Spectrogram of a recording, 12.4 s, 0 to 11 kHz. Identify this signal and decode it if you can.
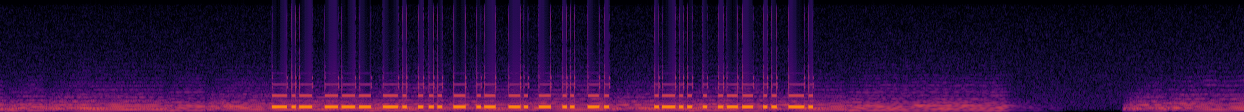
Morse code (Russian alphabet), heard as a keyed tone, hand-sent with a straight key, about 28 wpm, 550 Hz. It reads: КОНСТАНТИН ЛЕВИН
